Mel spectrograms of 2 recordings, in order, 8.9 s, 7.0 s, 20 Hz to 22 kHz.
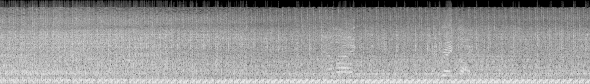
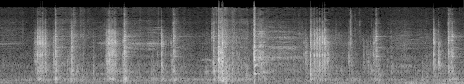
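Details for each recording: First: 1949 Harley-Davidson Panhead FL, first start after fuelling up: loping, uneven V-twin beat at about three to four pulses a second, steady and strong until shut-off; healthy idle. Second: 1949 Harley-Davidson Panhead, long unridden, gum in carburetor: repeated ratcheting clunks kick after kick, engine turning briefly but never firing; fails to start, owner suspects too little gas and gummed carb.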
